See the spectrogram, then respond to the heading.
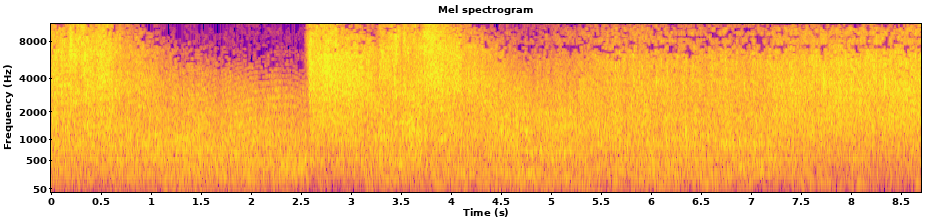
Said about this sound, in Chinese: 打雷了。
